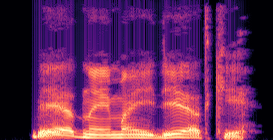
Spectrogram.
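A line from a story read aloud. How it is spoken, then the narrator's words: Tender. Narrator (Russian): ласково говорил Харша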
